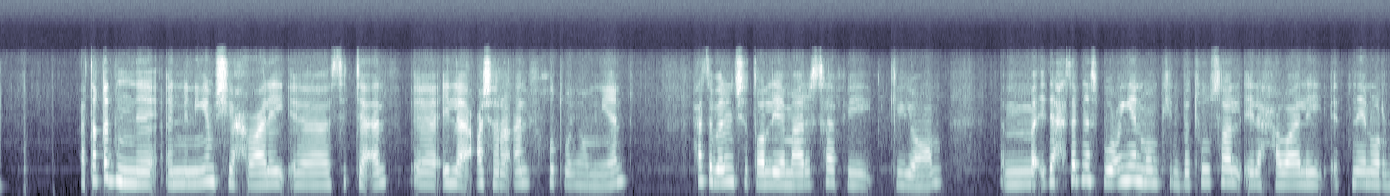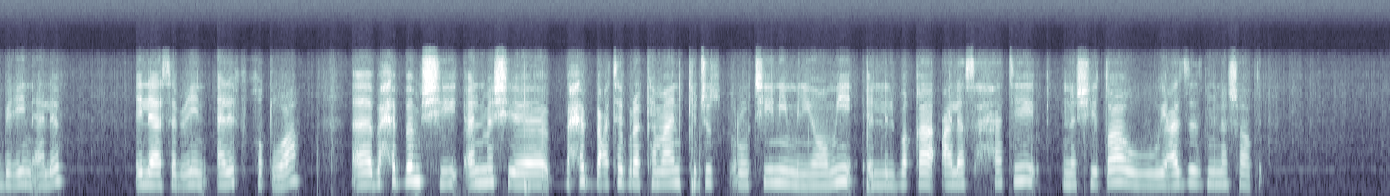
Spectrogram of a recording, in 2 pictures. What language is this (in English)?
Omani Arabic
